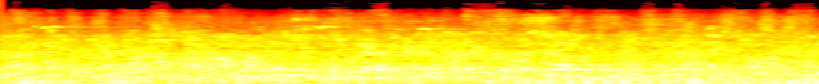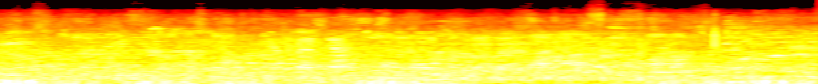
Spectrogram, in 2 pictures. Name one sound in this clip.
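A crowd of people chatters outdoors in a busy street.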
